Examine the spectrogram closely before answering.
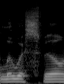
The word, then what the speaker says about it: Louisville: Louisville, say it like you got some marbles up in your jaw. Louisville. Not Louisville, not Louisville. It's Louisville.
